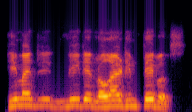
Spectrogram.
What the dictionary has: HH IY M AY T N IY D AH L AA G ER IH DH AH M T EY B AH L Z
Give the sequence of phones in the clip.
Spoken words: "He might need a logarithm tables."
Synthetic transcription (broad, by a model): HH IY M AY T L IY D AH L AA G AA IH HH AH M T EY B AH L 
